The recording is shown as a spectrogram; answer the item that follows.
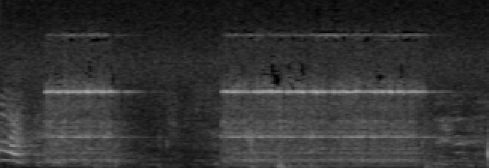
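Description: Telephone ringing twice, a short ring and then a longer one.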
